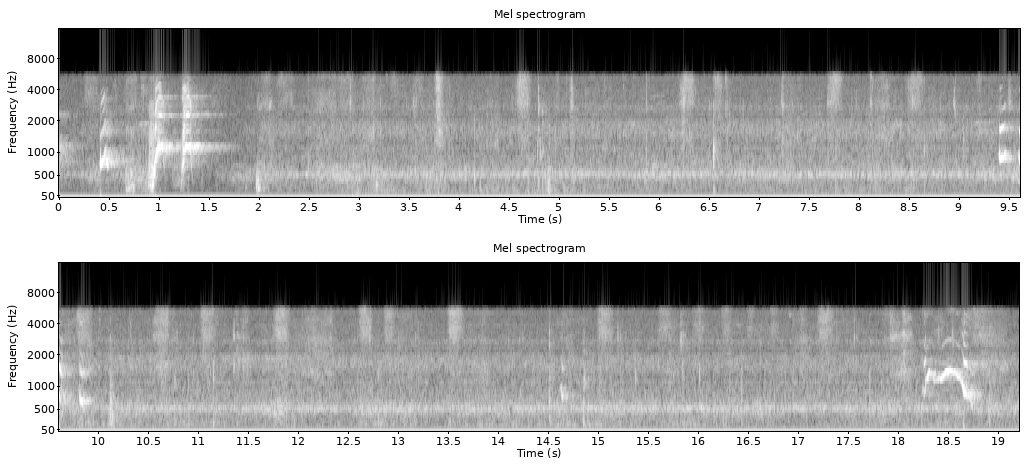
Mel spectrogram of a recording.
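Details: Sweetie, a pet Shih Tzu, playing indoors: short high yipping barks in brief clusters near the start, around the middle and at the end, with long quiet gaps over a steady low room hum.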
